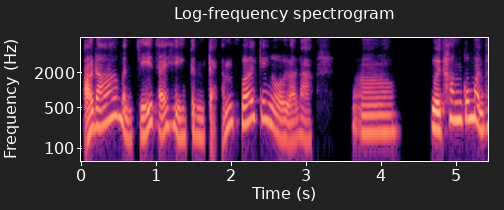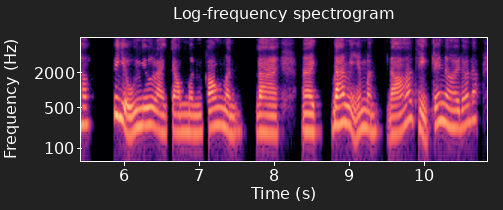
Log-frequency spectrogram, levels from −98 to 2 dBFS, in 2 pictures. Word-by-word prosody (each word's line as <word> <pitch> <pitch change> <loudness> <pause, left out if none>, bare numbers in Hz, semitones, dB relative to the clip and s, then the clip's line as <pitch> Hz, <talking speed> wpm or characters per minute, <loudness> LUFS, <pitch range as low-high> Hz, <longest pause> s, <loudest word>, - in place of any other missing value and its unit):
ở 215 - +4
đó 250 +7 +1
mình 160 - -1
chỉ 170 +9 +2
thể 230 - +1
hiện 170 -10 -4
tình 170 -5 -4
cảm 215 - -4
với 275 +6 +3
cái 320 -1 -3
người, 170 - -2
gọi 140 +1 -4
là, 165 -4 -8 0.7
ờ, 185 - -3 0.9
người 215 -3 +8
thân 315 +5 +2
của 320 - +3
mình 315 -10 +4
thôi, 260 +2 -1 0.4
ví 375 - +8
dụ 180 - +6
như 245 +3 +3
là 210 -5 0
chồng 190 -1 -1
mình, 185 -1 -2
con 240 +3 +2
mình 200 -5 0 0.3
và, 185 -1 +1 0.3
à, 195 0 +3 0.2
ba 260 +2 +6
mẹ 255 -8 0
mình. 210 -3 -2 0.2
Đó, 195 - +1
thì 200 -7 +1
cái 265 +4 0
nơi 235 -6 +1
đó 250 - 0
đó, 310 +3 -4
225 Hz, 210 wpm, -22 LUFS, 185-260 Hz, 0.9 s, người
